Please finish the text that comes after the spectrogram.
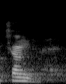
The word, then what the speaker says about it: Chang: तो पहला कंफर्म होना चाहिए कि इसके अंदर कितने सिलेबल है, 2 सिलेबल है, छांग, एंड the second one इज छंग।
